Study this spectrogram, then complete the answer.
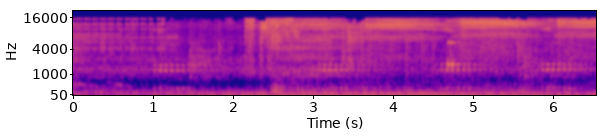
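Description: A handheld scanner beeps in short electronic tones.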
